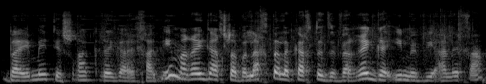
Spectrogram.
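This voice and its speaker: A woman's voice: medium pitch, slight background noise. A woman giving a fervent religious talk, telling personal stories and acting out the dialogue. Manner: acts out dialogue, shifting voice for quoted people; fervent, rising to emphatic peaks. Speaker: spiritual teacher.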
